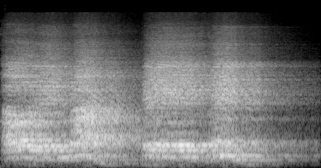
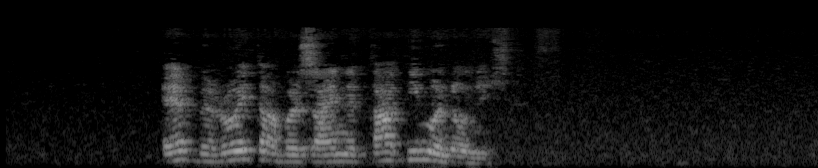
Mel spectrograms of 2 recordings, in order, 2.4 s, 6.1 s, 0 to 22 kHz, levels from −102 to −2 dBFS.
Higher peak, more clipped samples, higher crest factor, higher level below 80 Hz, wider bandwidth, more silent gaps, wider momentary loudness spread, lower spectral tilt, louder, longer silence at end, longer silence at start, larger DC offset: first, -2 dBFS vs -32 dBFS; neither; about the same, 16 dB vs 20 dB; first, -68 dBFS vs under -90 dBFS; first, 12.5 kHz vs 11 kHz; neither; about the same, 6 LU vs 8 LU; about the same, -2.5 dB/octave vs -3.5 dB/octave; first, -17 LUFS vs -48 LUFS; second, 0.25 s vs 2.35 s; second, 0 s vs 1.2 s; neither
